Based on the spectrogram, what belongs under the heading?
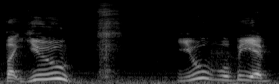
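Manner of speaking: high, loud, grandly earnest knight; wholesome knight voice. Acted. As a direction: proclaim it like a noble knight. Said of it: "somehow wholesome Spandam voice".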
